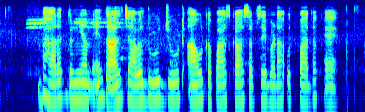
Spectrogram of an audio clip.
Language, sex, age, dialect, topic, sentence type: Bhojpuri, female, 36-40, Northern, agriculture, statement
